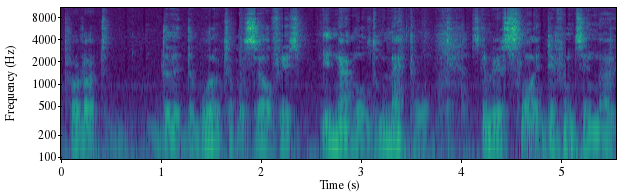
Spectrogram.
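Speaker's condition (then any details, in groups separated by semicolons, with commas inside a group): No condition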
